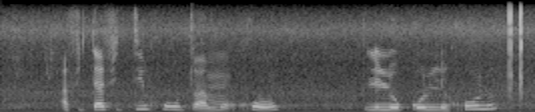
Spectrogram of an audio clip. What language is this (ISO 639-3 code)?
tsn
